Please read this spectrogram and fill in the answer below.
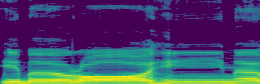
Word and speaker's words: Ибрахима: Здесь мы применяем правило калкаля ба. Иб. Ра. Удлинение в размере двух огласовок. Ра. Твердое произношение фатха. Ибрахима. А потом после твердого ра. Хима. Удлинение в размере двух огласовок касры. Хима. Ибрахима.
